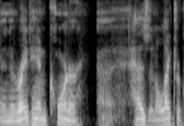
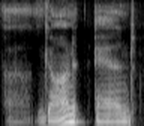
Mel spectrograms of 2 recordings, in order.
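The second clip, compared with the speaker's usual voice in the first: usual speaking voice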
